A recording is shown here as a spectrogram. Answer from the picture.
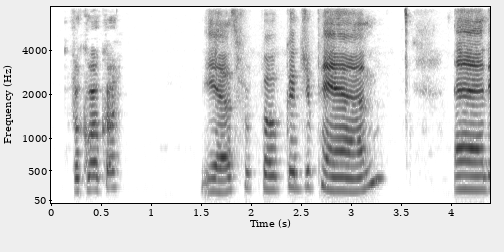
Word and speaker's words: Fukuoka: I'm gonna pronounce it wrong. Fukuoka. Fukuoka? Yes, Fukuoka, Japan.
